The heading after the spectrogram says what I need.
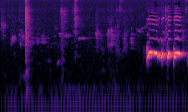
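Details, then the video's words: Zebra dove (perkutut) gives one loud, vibrating coo phrase near the end after a quiet stretch with a low steady hum and a sharp click. "PERKUTUT IRAMA - GACOR"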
